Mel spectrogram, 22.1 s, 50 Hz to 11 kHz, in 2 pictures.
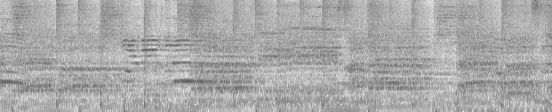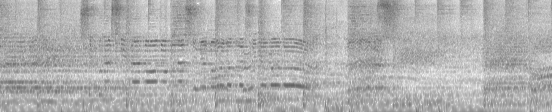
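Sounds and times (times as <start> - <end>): choir singing held notes: 0.0 - 13.6, 17.1 - 22.0
instrumental backing with bass: 0.0 - 22.0.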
